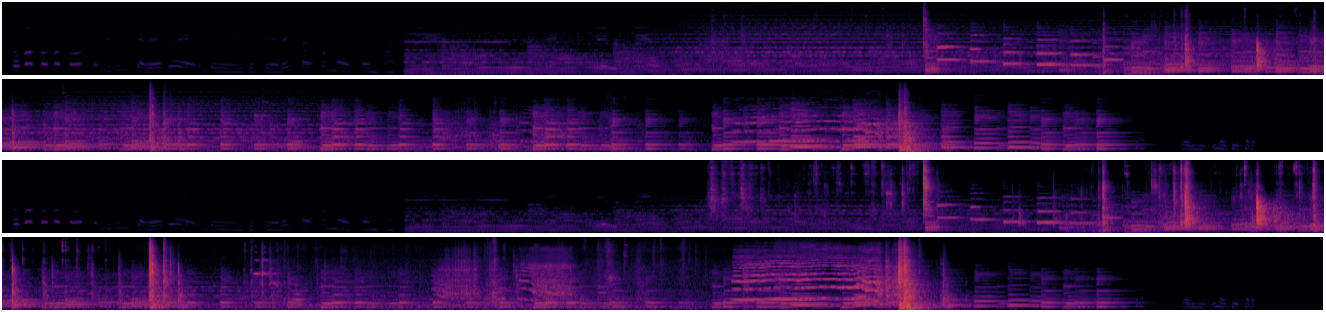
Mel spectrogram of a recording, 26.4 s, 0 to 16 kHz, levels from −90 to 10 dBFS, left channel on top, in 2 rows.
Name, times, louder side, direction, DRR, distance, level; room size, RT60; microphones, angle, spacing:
voice 1, 0.1-15.3, left 3 dB, 40° left, 6.1 m, -78 dB
sound 1, 4.0-16.8, left 6 dB, 85° left, 0.6 m, -62 dB
sound 2, 7.1-9.4 10.1-10.3 10.5-23.0, right 10 dB, 80° right, 0.4 m, -46 dB
sound 3, 9.2-24.5, left 3 dB, 25° left, 0.5 m, -52 dB
voice 2, 16.8-25.8, equal, 5° right, 2.5 m, -76 dB
head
